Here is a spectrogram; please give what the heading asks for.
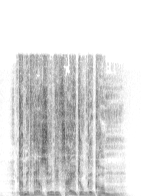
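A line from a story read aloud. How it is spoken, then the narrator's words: Drawn-out call. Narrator (German): rief er gedehnt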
